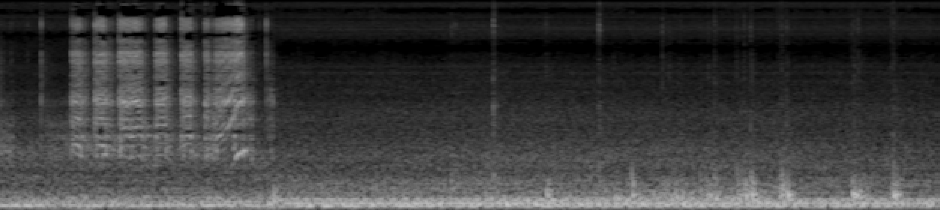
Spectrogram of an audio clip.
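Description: Small speaker of a home-built sound-bending synth playing back a recorded, pitch-bent sound as a crackly, buzzing noise for about two seconds, then cutting off abruptly. After that, a steady low hum with a few faint ticks.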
